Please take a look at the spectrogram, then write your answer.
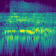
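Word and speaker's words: bristle: हो जाता है जैसे बी आर आई एच टी एल ई ब्रिजल ब्रिजल मीस होता है दांत यहां पर टी जो है टी का प्रशन नहीं हो रहा है फिर है सी ए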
